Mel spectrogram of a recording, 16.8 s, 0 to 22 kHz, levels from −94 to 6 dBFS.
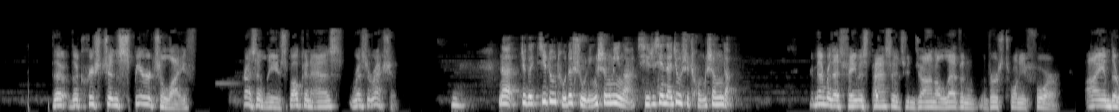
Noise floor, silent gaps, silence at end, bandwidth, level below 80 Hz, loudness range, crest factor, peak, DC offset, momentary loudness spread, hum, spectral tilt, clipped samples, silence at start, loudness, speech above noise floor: -66 dBFS; 3.13-3.20 s, 6.17-6.52 s, 16.12-16.25 s; 0 s; 8.6 kHz; -64 dBFS; 8 LU; 18 dB; -6 dBFS; under 0.1%; 12 LU; none; -5.5 dB/octave; under 0.1%; 0.8 s; -22 LUFS; 44 dB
